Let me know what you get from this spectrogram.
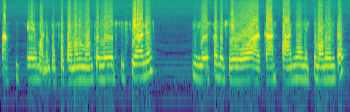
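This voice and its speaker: A woman with an Argentine Spanish accent giving a halting, introspective personal account as an interview guest. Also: lowish voice, little pitch movement, poor audio.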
